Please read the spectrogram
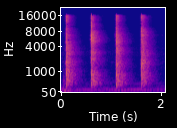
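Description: Four evenly spaced hand claps, about two a second, keeping the beat of the lunar-phase waiata between the chanted phase names.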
